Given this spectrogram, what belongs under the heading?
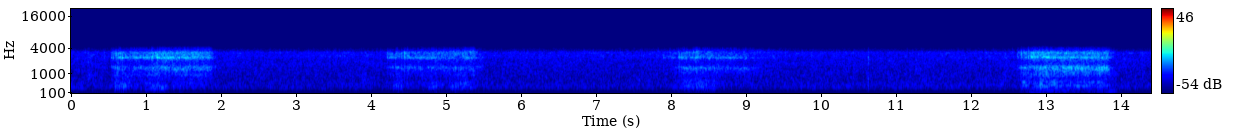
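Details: Labrador Retriever sleeping indoors at 2 a.m.: soft rasping snores about every four seconds, roughly 15 a minute, over quiet room hiss.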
